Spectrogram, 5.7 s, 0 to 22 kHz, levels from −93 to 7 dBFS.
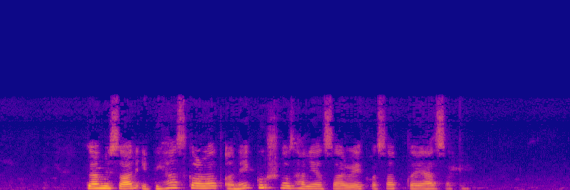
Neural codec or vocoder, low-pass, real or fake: codec, 24 kHz, 0.9 kbps, WavTokenizer, medium speech release version 1; 10.8 kHz; fake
